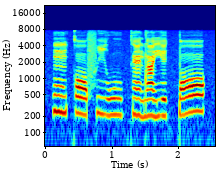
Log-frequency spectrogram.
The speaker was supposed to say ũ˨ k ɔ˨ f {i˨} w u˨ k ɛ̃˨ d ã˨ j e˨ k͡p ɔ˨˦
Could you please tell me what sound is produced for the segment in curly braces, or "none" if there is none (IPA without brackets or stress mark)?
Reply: i˨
